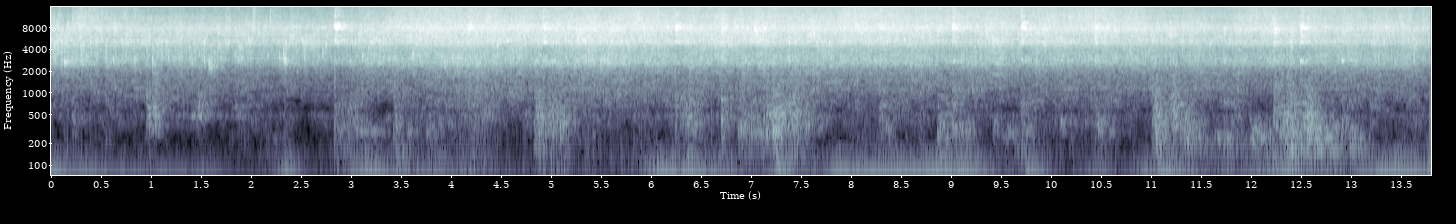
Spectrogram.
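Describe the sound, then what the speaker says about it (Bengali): Whole spices with cinnamon and chopped onion fry in hot oil for a fish kalia, giving a continuous close, loud sizzling hiss with soft bursts of spatter and no talk. "দারচিনি দিয়ে ফোড়নটাকে একটু লাল লাল করে ভেজে নেব। একটু পেঁয়াজ কুচি দিয়ে দেব।"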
